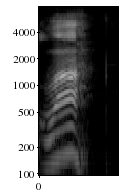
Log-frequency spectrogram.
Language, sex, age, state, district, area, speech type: Hindi, male, 45-60, Uttar Pradesh, Varanasi, urban, read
